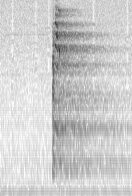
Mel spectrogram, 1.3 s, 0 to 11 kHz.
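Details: At a Charles Sturt University campus nest box in Orange, NSW, Australia, on 1 September 2022, a male peregrine falcon brings prey and clucks to the eggs as parents do when feeding chicks. He gives one abrupt, harsh, rich-toned cluck that trails off quickly, over faint hiss.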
